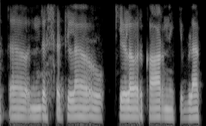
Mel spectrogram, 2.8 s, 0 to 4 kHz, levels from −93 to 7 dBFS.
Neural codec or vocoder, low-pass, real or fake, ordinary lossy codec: vocoder, 22.05 kHz, 80 mel bands, Vocos; 3.6 kHz; fake; none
